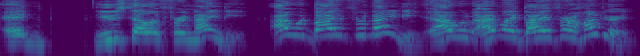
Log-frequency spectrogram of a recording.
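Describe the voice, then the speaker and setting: A middle-aged man co-hosting a casual business chat, animated and rambling, laughing often and talking bluntly with some swearing. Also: extremely high pitch, fairly quick, slightly rough. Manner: blunt, salty language. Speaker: podcast co-host.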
